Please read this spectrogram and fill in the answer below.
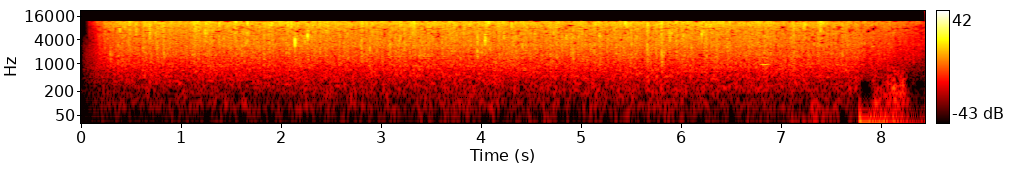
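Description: Small rock waterfalls splashing into a garden pool: a steady rushing and splashing of falling water. A loud low thump near the end.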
